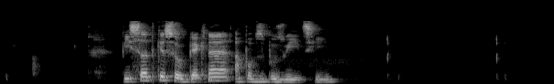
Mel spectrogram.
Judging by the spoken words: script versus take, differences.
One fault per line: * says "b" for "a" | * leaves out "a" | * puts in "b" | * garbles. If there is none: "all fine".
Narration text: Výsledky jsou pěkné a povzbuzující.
all fine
